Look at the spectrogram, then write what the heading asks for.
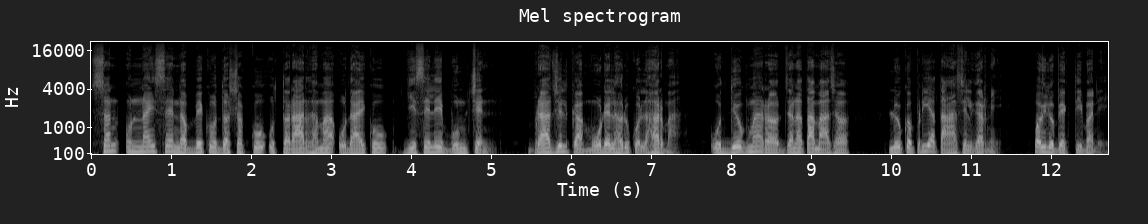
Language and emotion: Nepali, neutral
